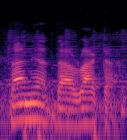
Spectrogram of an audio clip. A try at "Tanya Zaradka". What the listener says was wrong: With a Z. Zaradka.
